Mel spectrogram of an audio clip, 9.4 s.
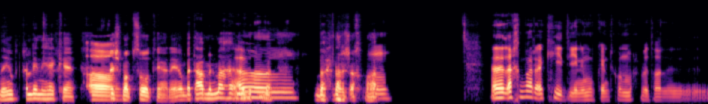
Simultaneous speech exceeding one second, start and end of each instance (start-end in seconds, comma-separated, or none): none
